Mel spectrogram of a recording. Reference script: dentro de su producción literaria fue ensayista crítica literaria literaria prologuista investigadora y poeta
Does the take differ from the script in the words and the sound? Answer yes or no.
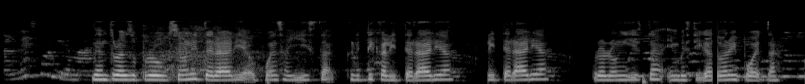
yes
